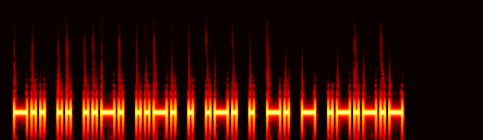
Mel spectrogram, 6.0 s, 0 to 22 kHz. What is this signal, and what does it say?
Morse code, heard as a keyed tone, about 22 wpm, 700 Hz. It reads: DIFFERENT.
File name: practice / 22wpm / Sentences with 8-Word Phrases - 22wpm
